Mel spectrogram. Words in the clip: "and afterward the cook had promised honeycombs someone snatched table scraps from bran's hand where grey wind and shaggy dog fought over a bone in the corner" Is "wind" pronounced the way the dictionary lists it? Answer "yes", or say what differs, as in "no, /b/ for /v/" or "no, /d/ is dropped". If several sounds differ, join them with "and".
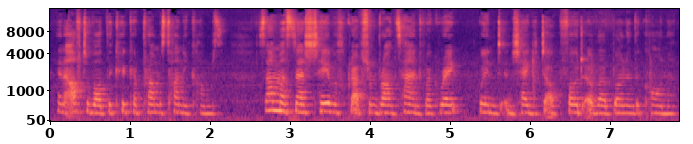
yes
